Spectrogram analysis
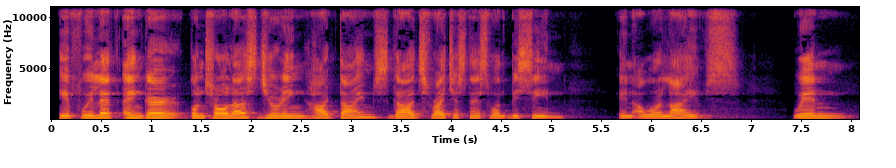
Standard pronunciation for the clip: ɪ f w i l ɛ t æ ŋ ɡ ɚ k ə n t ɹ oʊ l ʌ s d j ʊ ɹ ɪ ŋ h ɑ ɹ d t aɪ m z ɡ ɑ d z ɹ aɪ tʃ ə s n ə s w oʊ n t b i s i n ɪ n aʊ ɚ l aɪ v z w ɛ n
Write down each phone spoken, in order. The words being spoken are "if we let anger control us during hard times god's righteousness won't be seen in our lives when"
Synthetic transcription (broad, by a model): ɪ f w i l ɛ t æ ŋ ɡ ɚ k ə n t ɹ oʊ l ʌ s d j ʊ ɹ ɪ ŋ h ɑ ɹ d t aɪ m s ɡ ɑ d s ɹ aɪ tʃ ə s n ə s w oʊ n t b i s i n ɪ n aʊ ɚ l aɪ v s w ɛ n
